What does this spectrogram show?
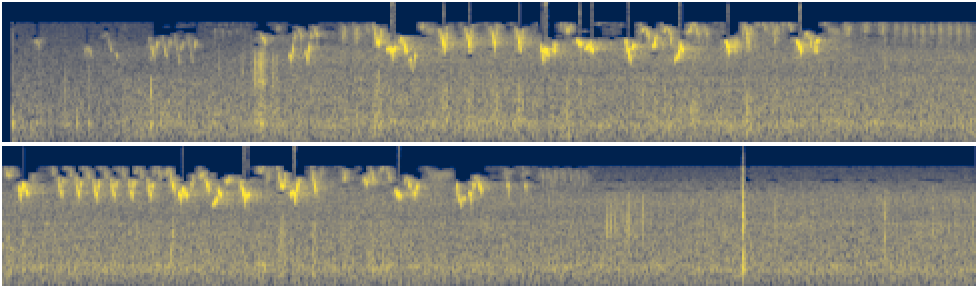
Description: wren winter; Hoh Rain Forest, Olympic National Forest, WA

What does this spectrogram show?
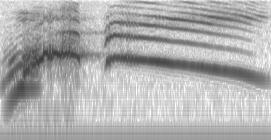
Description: whoopie

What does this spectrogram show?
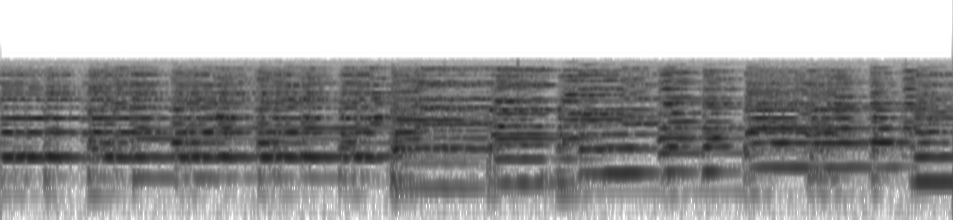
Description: march, quartet

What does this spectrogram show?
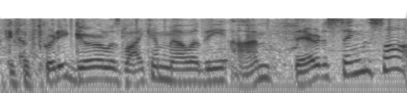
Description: singsong; Iolaus

